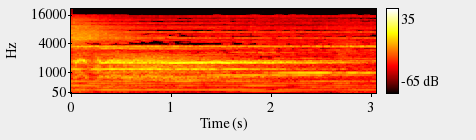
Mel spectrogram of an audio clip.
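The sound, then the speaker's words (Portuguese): A rooster crows once in a long, loud, drawn-out call that holds steady for about three seconds before tapering off, with no voices present. “Pois eu lhe digo que hoje, antes do galo cantar, você me negará três vezes.”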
